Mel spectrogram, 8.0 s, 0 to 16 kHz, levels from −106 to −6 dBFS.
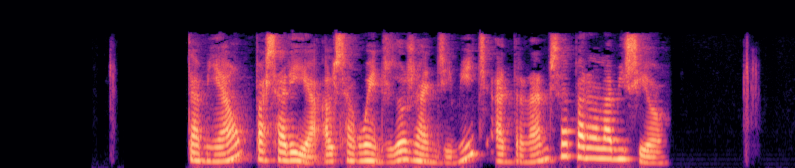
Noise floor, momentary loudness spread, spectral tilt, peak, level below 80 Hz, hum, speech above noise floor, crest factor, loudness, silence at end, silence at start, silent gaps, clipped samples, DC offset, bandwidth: -86 dBFS; 8 LU; -4.5 dB/octave; -4 dBFS; -62 dBFS; none; 67 dB; 18 dB; -20 LUFS; 0.45 s; 1.9 s; none; under 0.1%; under 0.1%; 7.8 kHz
